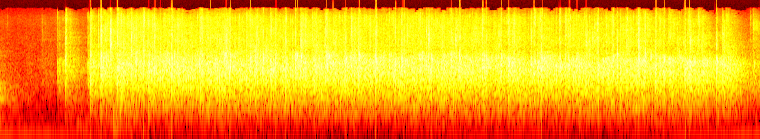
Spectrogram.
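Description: Small audience applauding, starting about a second in, holding steady and dying away near the end.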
